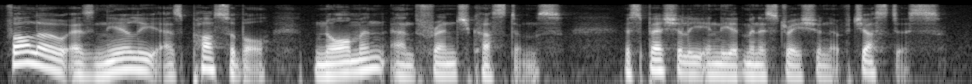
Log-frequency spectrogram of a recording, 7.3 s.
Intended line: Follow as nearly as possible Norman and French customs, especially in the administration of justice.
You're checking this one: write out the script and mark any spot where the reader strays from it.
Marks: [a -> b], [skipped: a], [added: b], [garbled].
Follow as nearly as possible Norman and French customs, especially in the administration of justice.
